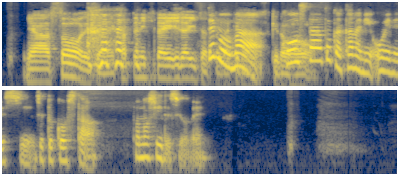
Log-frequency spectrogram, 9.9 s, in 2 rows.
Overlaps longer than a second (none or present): present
